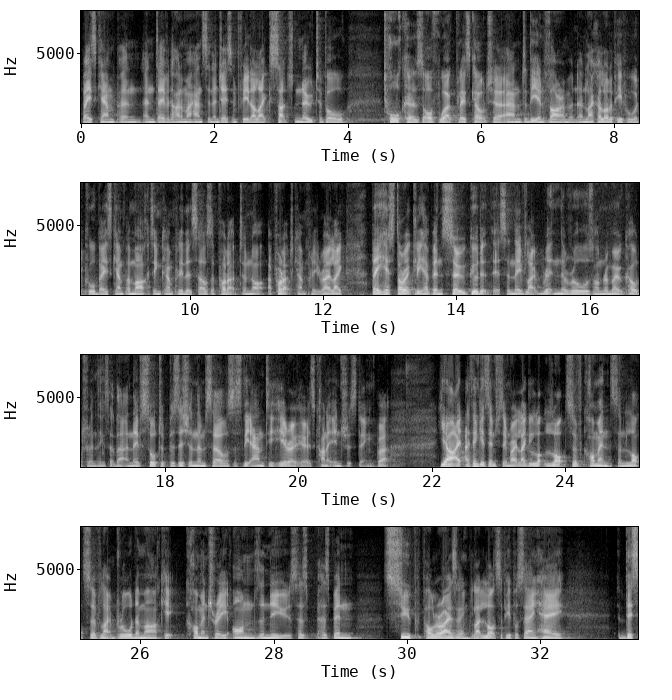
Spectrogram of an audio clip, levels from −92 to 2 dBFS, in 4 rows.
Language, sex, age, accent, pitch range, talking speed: English, male, 20-39, British, 90-100 Hz, 200 wpm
